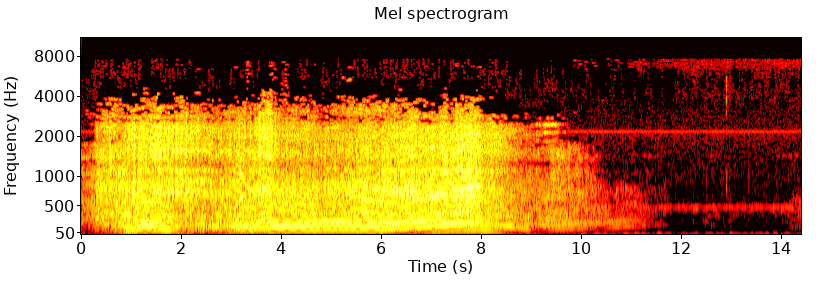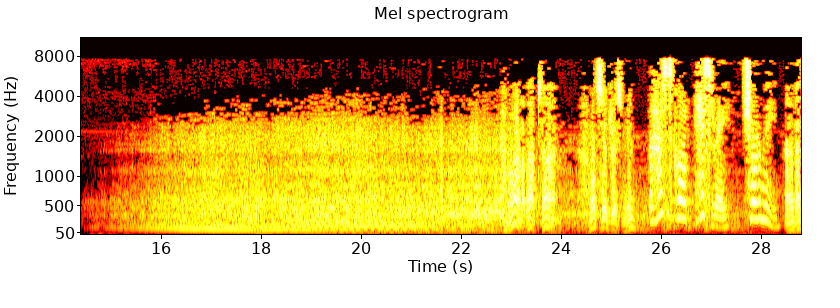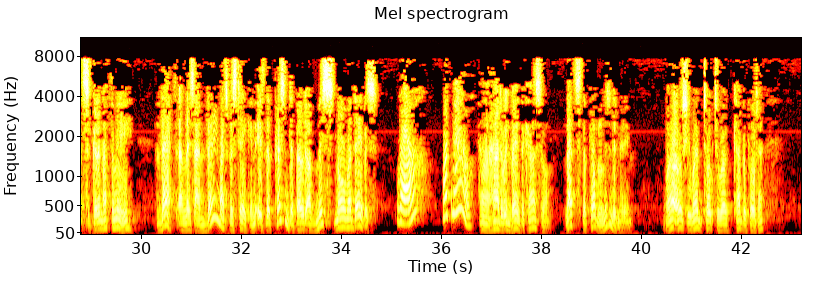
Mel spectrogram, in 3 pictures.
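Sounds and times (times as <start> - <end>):
car engine revving and driving: 0.0 - 11.2, 14.5 - 34.7, 36.8 - 39.8
speech: 23.2 - 42.6.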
